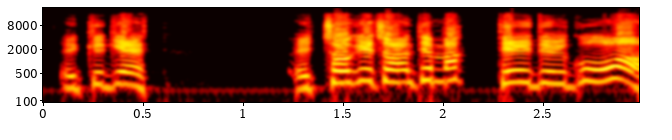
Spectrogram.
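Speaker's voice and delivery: halting excuse, high and defensive; stall, then blurt a feeble complaint; flustered hesitation. Acted. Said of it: "우물쭈물하는 시어머니".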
